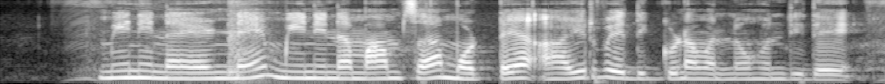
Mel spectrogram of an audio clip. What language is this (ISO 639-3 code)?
kan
